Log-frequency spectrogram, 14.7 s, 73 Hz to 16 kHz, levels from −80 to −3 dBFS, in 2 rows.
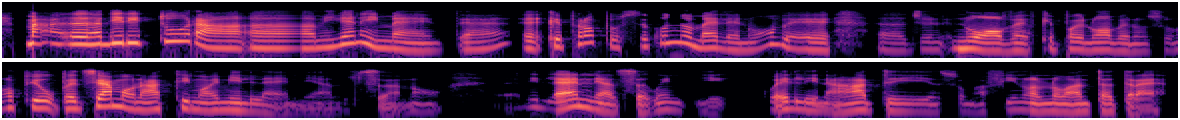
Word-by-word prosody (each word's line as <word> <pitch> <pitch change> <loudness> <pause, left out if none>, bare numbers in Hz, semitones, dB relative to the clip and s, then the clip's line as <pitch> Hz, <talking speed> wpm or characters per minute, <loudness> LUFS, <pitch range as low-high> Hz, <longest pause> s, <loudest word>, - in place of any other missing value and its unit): Ma, 300 -1 +5
ehm, 285 -1 +7
addirittura, 240 - +4
uhm, 190 0 -1
mi 210 +2 -7
viene 305 +4 +1
in 235 -9 -1
mente, 170 - -6
ehm, 190 -2 -2
che 230 - -1
però 320 +7 -2
poi 215 - -12
secondo 300 - -6
me 200 -4 0
le 170 -3 -9
nuove, 180 - -7 0.3
ehm, 155 -2 -18
ge 170 +3 -16
nuove, 160 -4 +1
che - - -10
poi 175 +1 -7
nuove 165 -1 -5
non 145 0 -16
sono 175 +7 -12
più, 195 -1 -1
pensiamo 220 +5 +5
un 180 - -3
attimo 175 +1 -1
ai 160 +1 -5
Millennials, 145 - -10
no: - - -23 0.5
Millennials, 215 -2 +3
quindi 160 -8 -17 0.2
quelli 180 -3 -5
nati 155 -3 -3
insomma 155 - -18
fino 170 0 -15
al 155 -2 -3
'93 145 -1 -4
180 Hz, 160 wpm, -25 LUFS, 160-220 Hz, 0.5 s, ehm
